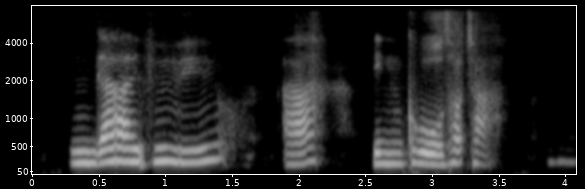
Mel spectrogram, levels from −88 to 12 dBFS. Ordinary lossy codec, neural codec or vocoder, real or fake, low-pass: MP3, 48 kbps; codec, 16 kHz in and 24 kHz out, 0.4 kbps, LongCat-Audio-Codec, four codebook decoder; fake; 7.2 kHz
